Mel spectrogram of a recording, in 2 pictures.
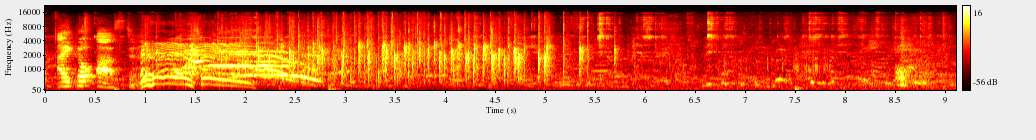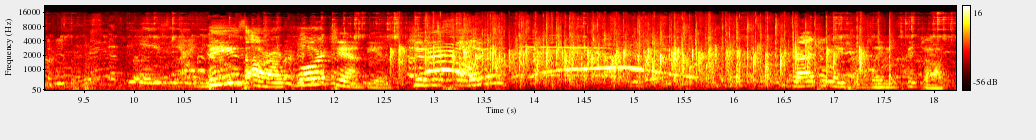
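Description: An audience applauds and claps steadily.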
